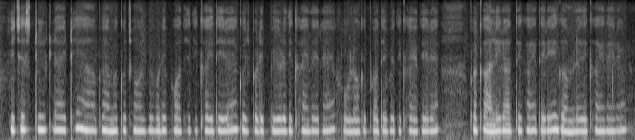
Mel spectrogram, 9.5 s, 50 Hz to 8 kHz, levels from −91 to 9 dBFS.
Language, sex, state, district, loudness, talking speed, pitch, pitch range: Hindi, female, Bihar, Vaishali, -15 LUFS, 270 wpm, 260 Hz, 255-270 Hz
